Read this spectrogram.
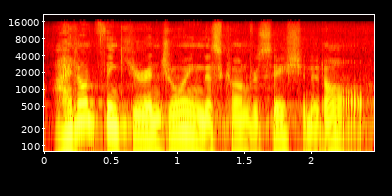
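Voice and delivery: soft, retold awkward realisation; sheepish aside. Talker to unsuspecting party guest, sheepish aside. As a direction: drop the volume for an awkward admission.

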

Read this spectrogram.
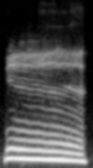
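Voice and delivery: high nasal-free dorky "yeah"; nerd voice. Retold or imitated. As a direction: play the awkward nerd. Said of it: "I could hear our brother making a nerd voice".

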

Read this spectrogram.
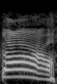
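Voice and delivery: a wife recoiling from a tossed fortune cookie; startled shriek. Retold or imitated. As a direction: shriek as if the cookie could bite. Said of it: "she's like".

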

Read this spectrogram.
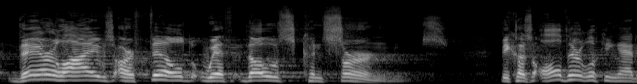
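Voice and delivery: loud, high fervent preaching; preaching at full force. Acted. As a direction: thunder it from the pulpit.

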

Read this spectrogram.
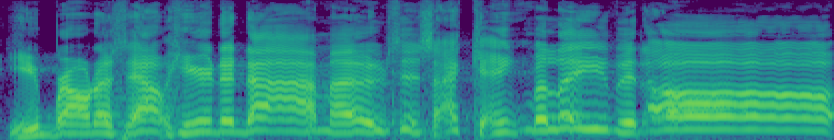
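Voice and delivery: high-pitched mock whine; hammed-up bellyaching; whining complaint. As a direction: moan like a put-upon follower. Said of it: "just whining and complaining".

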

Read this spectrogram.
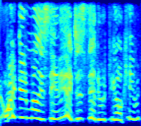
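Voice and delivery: very high-pitched innocent protest; mock backtracking. Guilty wife excusing herself to husband, mock innocent backtracking. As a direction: act out wriggling out of it, pitched right up. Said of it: "I'm trying to, like, backtread".

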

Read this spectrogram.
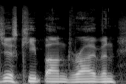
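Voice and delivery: usual speaking voice

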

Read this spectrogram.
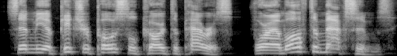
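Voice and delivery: high, loud parting cry; calling out. A narrator's reading. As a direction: shout it back from the moving cab. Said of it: "he cried".

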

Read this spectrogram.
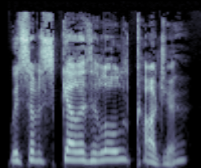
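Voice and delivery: put-on high-pitched sulky child; complaining boy. A narrator's reading. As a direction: grumble as a put-upon little boy. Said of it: "said the boy".

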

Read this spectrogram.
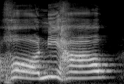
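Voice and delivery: high, loud, drawn-out mock Chinese greeting; exaggerated Chinese accent, loud and slow; mimicked Chinese accent. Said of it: "go up to a little Chinese kid".

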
